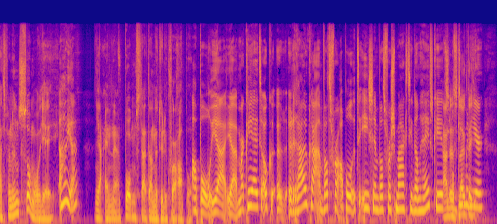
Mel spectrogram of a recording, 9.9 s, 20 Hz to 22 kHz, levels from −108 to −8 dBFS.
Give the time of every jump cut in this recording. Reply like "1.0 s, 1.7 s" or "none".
none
